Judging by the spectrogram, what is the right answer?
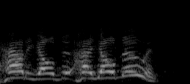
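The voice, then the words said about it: Put-on Southern US accent. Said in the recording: “the accent in the South”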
